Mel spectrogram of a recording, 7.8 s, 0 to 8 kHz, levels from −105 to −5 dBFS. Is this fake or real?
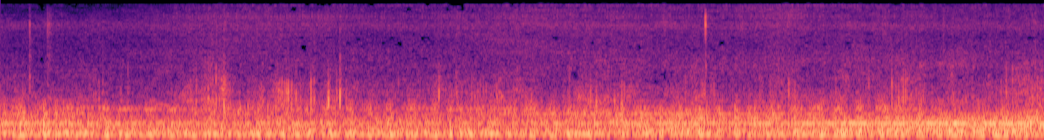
fake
